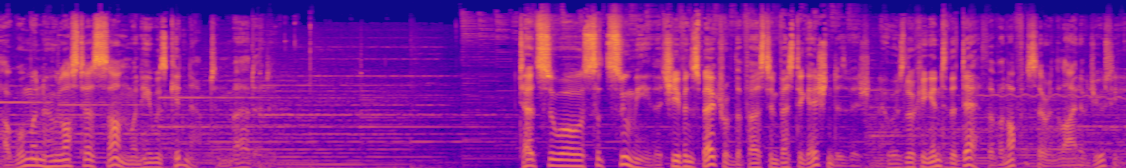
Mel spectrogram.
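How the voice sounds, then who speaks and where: A man reading as a mysterious visual novel storyteller, formal, measured and dramatic. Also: lowish voice. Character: mysterious theatrical storyteller introducing a tale.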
